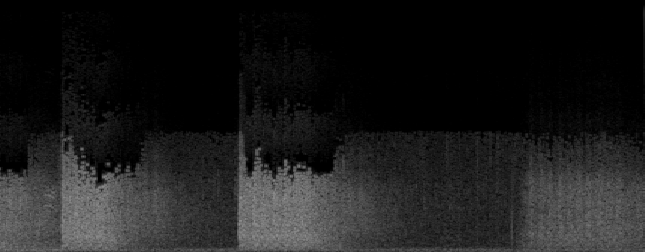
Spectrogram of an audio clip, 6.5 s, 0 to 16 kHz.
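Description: Machine-gun fire in a 1944 field recording of street fighting: bursts of about a second each, starting sharply and dying away. One burst comes about half a second in, a louder one about two and a half seconds in, and a fainter one just after five seconds.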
